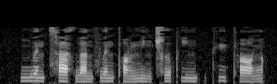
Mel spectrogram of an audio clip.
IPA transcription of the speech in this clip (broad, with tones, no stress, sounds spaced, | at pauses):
m w ə˥˨ n t͡sʰ ä˥˨ x w a˨˦ n f w ə˦ n pʰ ɑ˨˦ ŋ n̪ ḭ˨˩ ŋ ʈ͡ʂʰ ɤ˦ pʰ i˦ ŋ | pʰ y˥˨ pʰ ɑ˨˦ ŋ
